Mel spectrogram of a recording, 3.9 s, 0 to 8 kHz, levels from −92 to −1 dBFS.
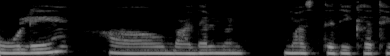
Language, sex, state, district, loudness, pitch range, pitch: Hindi, female, Chhattisgarh, Bilaspur, -44 LUFS, 170-185 Hz, 175 Hz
